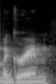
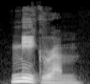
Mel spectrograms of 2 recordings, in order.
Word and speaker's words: Megrim: I want McGrim. I always said Megrim when I was a kid.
